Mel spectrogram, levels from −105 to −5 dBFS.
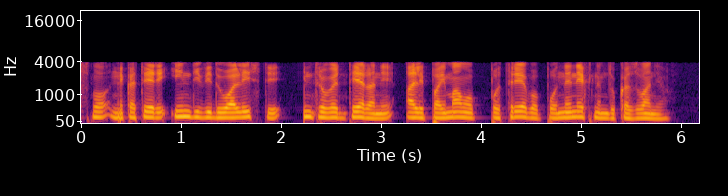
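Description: At 0.38 to 0.40 s, and again from 2.18 to 2.24 s, the speech shows packet loss with the last packet repeated. The receiver filled each gap by replaying the most recent audio, so instead of silence there is a small blip at the first and a brief robotic stutter at the second. The 60 ms run repeats three times, which fits 20 ms packets, and it buzzes near 50 Hz. A plain dropout would leave a hole instead. The telephone-band sound of the G.711 line is heard throughout.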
